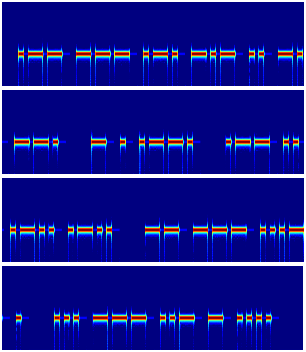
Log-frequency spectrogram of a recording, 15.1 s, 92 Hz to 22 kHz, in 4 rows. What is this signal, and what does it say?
Morse code, heard as a keyed tone, about 20 wpm, 750 Hz. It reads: WORKING TEP WILL MOVE SOUTH
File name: cwa / W1AW-Level3 / 20WPM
